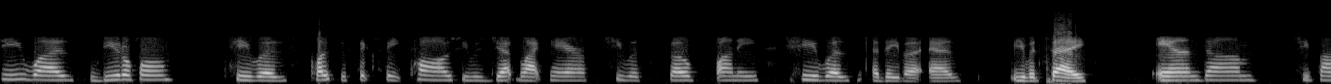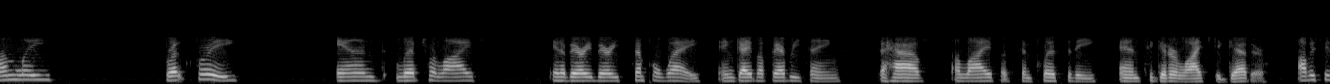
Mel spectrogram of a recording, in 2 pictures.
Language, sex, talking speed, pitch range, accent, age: English, female, 135 wpm, 165-195 Hz, American, 50-69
